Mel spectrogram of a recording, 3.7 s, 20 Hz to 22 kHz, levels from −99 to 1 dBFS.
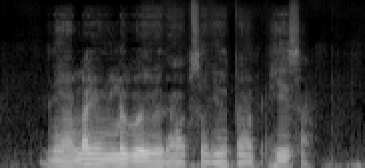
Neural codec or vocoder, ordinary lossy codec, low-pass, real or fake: codec, 44.1 kHz, 3.4 kbps, Pupu-Codec; none; none; fake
